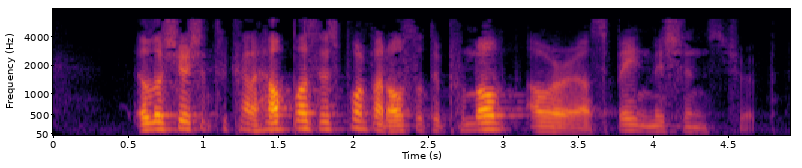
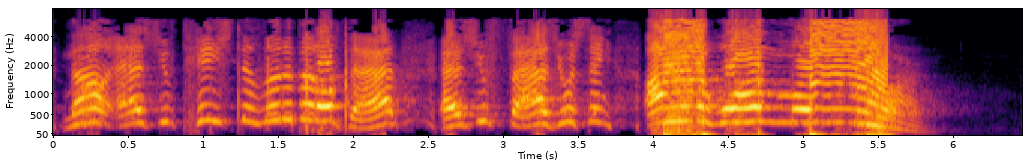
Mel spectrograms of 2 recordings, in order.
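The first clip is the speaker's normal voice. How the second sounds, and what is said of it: Excited screaming. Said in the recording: “Sorry for screaming there. I don't know why I'm getting excited there.”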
